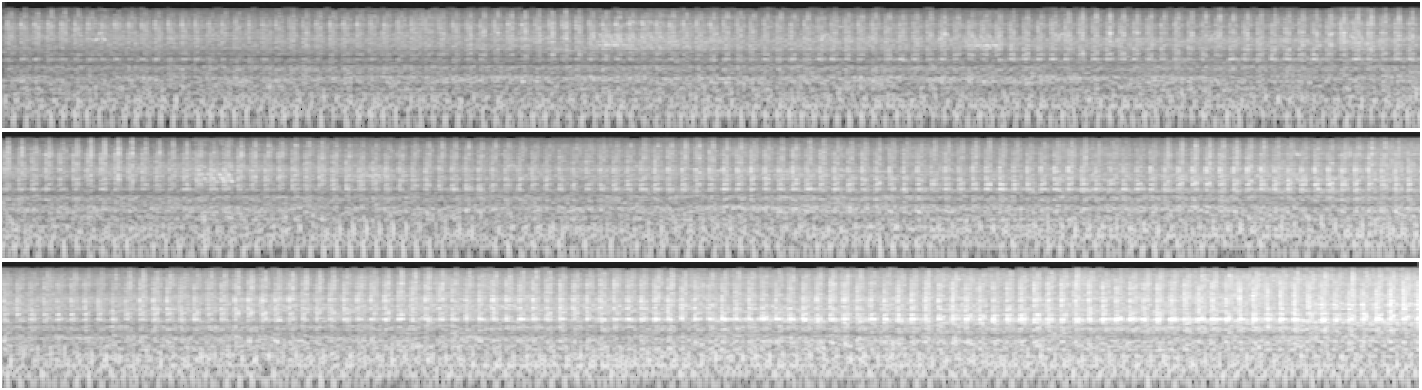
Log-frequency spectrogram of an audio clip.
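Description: Kubota two-wheel walking tractor's single-cylinder diesel engine running steadily under load while plowing through mud, growing louder as the machine comes closer.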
